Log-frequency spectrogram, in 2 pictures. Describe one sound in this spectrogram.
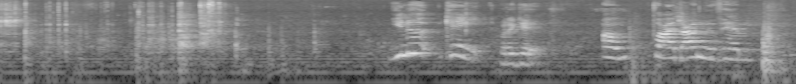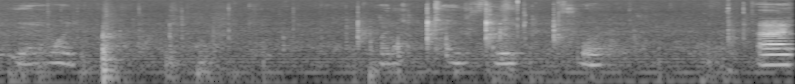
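A teenage boy talks close by.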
